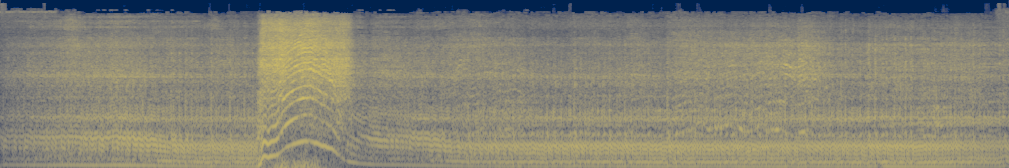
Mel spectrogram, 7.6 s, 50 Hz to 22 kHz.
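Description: An old Mugen nitro engine in a Reds Racing R7 RC car drones steadily at a high, buzzing idle, with one sharp rev rising and falling midway, close and loud.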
